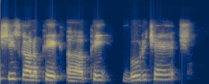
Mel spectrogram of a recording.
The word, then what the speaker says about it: Buttigieg: I think, James, I think she's going to pick Pete Buttigieg. Buttigieg, is that how you say his name?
